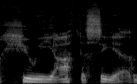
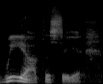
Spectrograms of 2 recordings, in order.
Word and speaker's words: huiothesia: it looks like uh looks like you know Huey othea okay but it's pronounced we ought to see it now what this is this is a Greek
